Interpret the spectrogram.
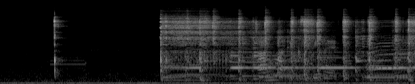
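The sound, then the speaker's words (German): A smartphone timer alarm starts abruptly after a single short click, then plays a bright, pulsing electronic melody that continues loud until the end. “Ja, das Signal verschwindet von selber und ich muss nichts machen.”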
